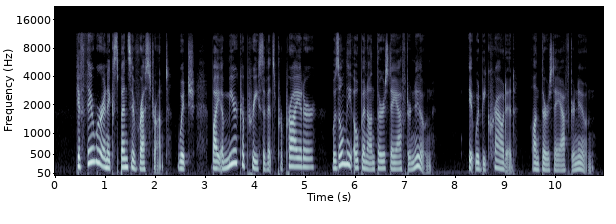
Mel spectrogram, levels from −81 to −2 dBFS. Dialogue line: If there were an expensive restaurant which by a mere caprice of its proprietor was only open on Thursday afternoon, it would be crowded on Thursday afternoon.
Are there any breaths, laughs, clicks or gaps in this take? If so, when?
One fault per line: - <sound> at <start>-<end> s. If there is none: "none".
none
